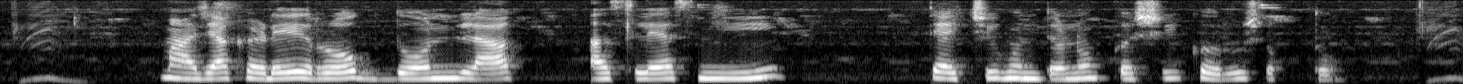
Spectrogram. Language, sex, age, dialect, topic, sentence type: Marathi, female, 36-40, Standard Marathi, banking, question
